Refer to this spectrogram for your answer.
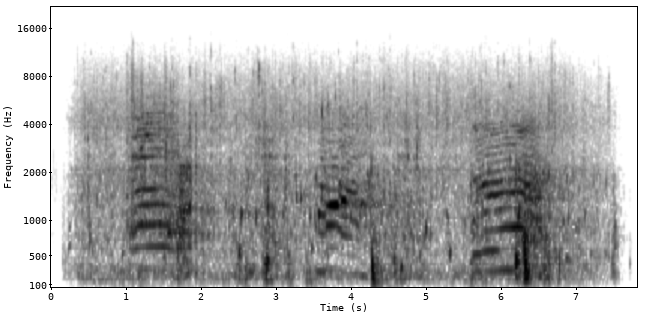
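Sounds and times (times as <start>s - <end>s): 
southern right whales: 0.9s - 7.0s.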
